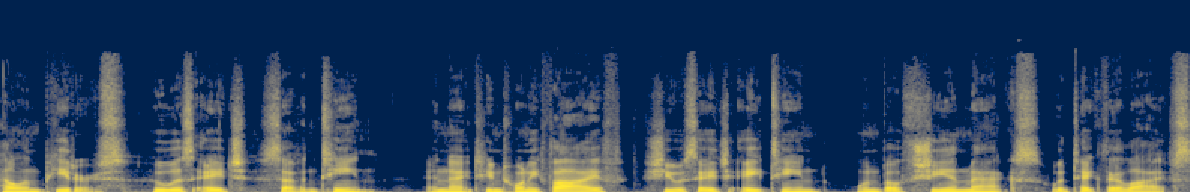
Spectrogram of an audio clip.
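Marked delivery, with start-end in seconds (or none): 0.0-0.9 spoken in an American accent. Narrating a history, saying a wife's name in an American accent. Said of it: "who I will call in an American accent".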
